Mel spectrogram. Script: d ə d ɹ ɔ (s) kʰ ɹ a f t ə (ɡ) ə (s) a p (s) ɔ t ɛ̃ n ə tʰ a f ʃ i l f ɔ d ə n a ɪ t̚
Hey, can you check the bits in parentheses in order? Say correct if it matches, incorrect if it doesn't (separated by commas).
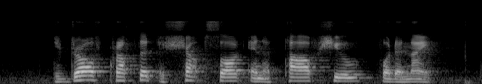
incorrect, incorrect, incorrect, correct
